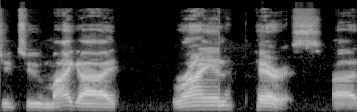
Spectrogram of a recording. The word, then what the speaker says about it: Pereus: to my guy ryan paris uh not perry use it's paris pronounced just like the country uh my man ryan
